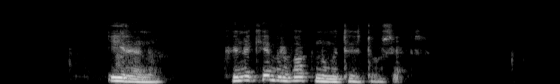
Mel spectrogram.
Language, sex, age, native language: Icelandic, male, 40-49, Icelandic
